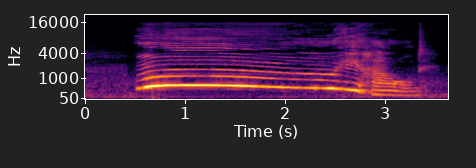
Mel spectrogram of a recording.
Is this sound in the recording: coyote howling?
yes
